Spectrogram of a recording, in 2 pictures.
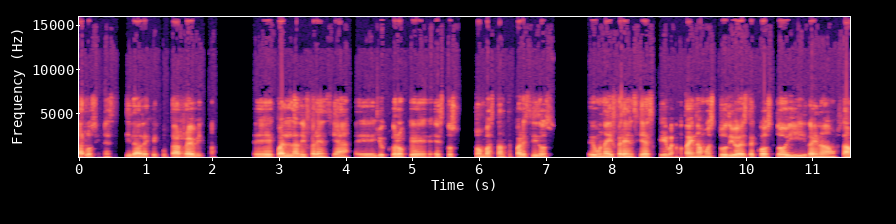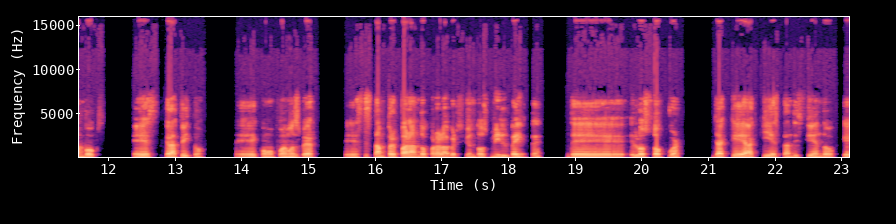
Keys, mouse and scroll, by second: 4.5-5.2 scroll down 4, 5.3 scroll up 2, 5.9 scroll down 2, 6.4 scroll up 2, 7.6-7.9 scroll down 2, 9.3-10.0 scroll up 4.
